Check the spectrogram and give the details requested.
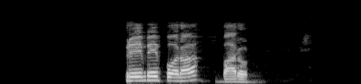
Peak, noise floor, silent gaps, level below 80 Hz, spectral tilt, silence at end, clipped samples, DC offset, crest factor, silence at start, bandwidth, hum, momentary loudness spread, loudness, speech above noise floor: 0 dBFS; -85 dBFS; none; -58 dBFS; -5.5 dB/octave; 1.1 s; under 0.1%; under 0.1%; 16 dB; 1.25 s; 7.6 kHz; none; 7 LU; -15 LUFS; 71 dB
